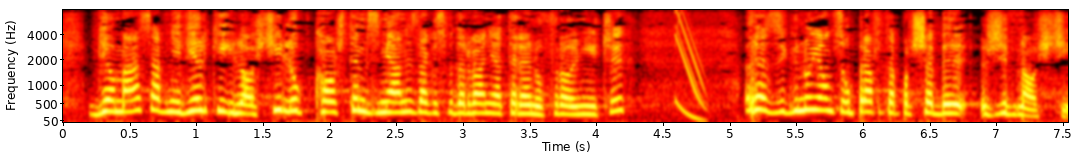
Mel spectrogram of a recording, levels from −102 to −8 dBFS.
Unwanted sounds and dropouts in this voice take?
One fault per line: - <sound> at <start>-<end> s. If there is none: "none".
- chirp at 4.6-4.9 s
